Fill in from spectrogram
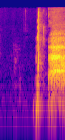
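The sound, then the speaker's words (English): A quick sip of water: a short wet slurp followed by a louder breathy rush of air, with no talking. “You know, one thing I forgot to do was take a sip of water on my break, so let me sip this water real quick.”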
